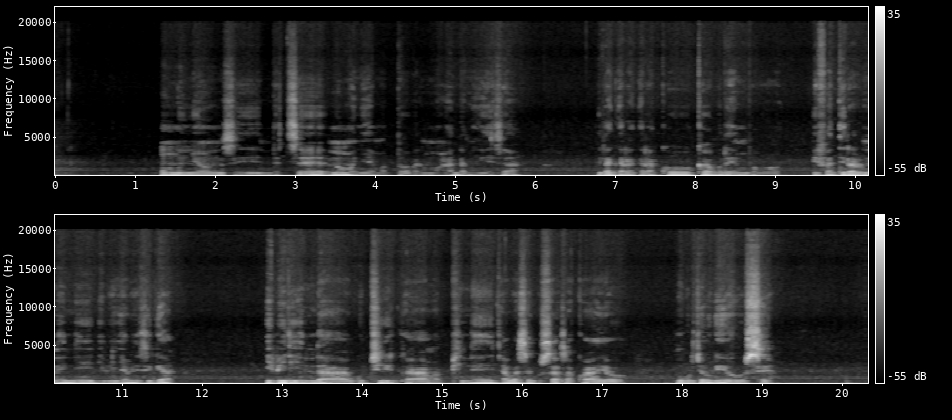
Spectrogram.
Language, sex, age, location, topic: Kinyarwanda, male, 18-24, Nyagatare, government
